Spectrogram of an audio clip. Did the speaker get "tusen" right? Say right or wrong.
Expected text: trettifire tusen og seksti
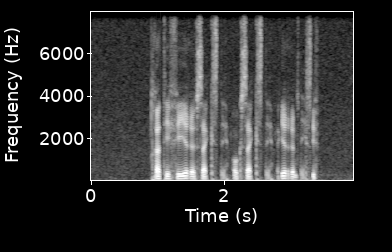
wrong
